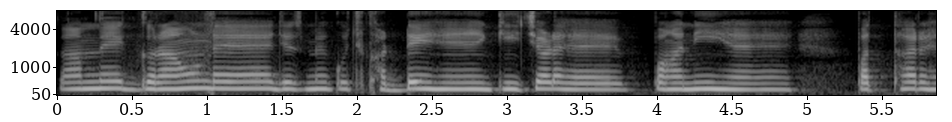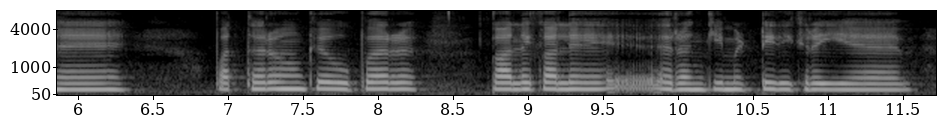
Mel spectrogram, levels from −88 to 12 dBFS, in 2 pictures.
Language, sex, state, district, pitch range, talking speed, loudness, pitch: Hindi, female, Jharkhand, Sahebganj, 215-235 Hz, 125 wpm, -28 LUFS, 225 Hz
